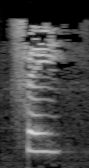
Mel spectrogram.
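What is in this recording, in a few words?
"非", Mandarin Chinese; chinese-flashcards; hsk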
